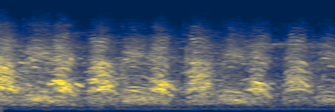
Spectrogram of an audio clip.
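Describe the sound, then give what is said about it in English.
A large crowd at a political rally in the streets of Caracas for opposition leader Enrique Capriles roars and chants in rhythmic surges, loud voices rising and falling roughly every half second like a rally chant, with no single speaker standing out. “In the gritty streets of the capital, the crowds have been as big as ever for the young, energetic opposition leader, Enrique Capriles.”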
